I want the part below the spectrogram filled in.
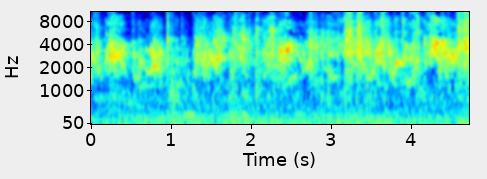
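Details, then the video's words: Lovebirds singing, playing and talking together: dense, continuous high chirping and squawky chatter from several birds, swelling and fading in overlapping bursts with no pauses. "Lovebirds agapornis sounds | Relaxing Sounds of Singing, Playing, and Talking Parakeets"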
